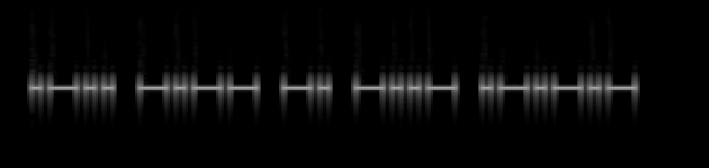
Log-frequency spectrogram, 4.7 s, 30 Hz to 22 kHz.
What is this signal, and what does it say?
Morse code, heard as a keyed tone, about 21 wpm, 700 Hz. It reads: LYNX.
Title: Pangram Challenge v2 - 20wpm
